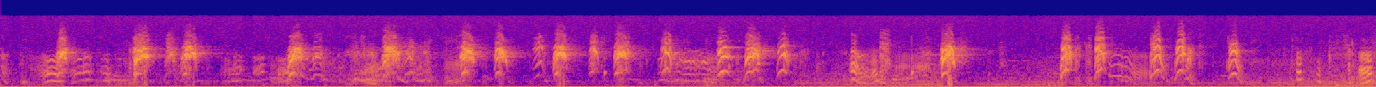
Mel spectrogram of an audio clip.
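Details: Toy Pomeranian barking to beg for a game of fetch: quick, shrill yaps in clusters of two or three, steady for most of the stretch, then a short lull before more yapping resumes.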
